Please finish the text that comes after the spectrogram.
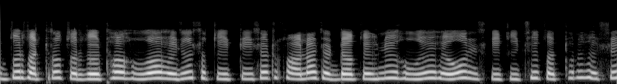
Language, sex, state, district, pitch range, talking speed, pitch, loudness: Hindi, female, Odisha, Sambalpur, 250-290 Hz, 205 wpm, 265 Hz, -15 LUFS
